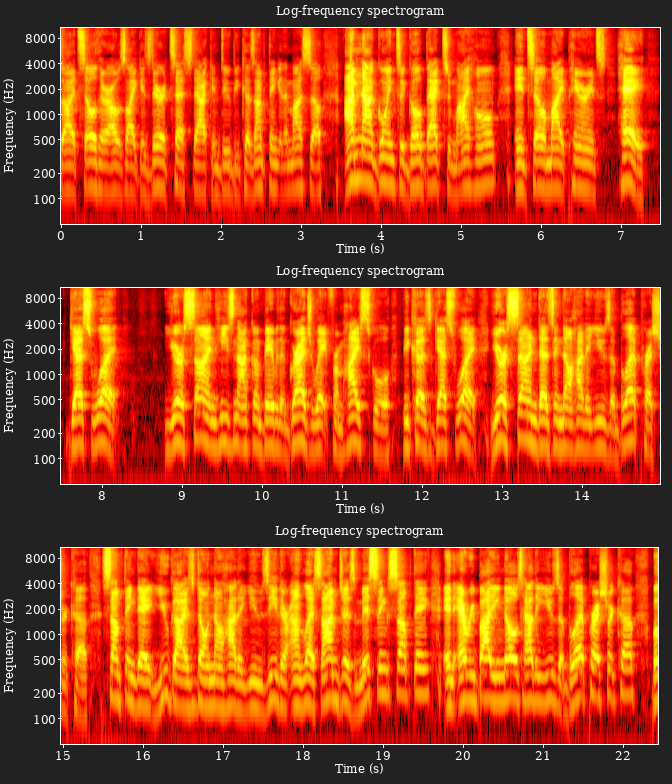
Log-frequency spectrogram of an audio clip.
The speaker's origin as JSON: {"language": "English", "region": "Washington", "country": "United States", "said": "people that in Seattle, because I'm from Washington State"}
